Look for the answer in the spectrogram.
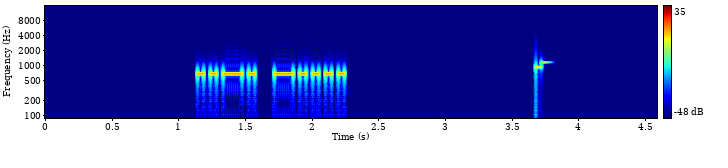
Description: Morse code, heard as a keyed tone, about 25 wpm, 700 Hz. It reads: F6
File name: Two Letter-Number Combinations - 25wpm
